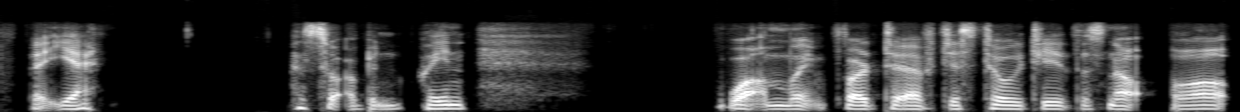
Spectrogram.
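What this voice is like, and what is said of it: Hoarse, fading voice. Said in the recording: “I'm losing my voice ... It seems to be leaving me”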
